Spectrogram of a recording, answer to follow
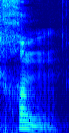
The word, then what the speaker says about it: Hung: The pronunciation of my name is Hung.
